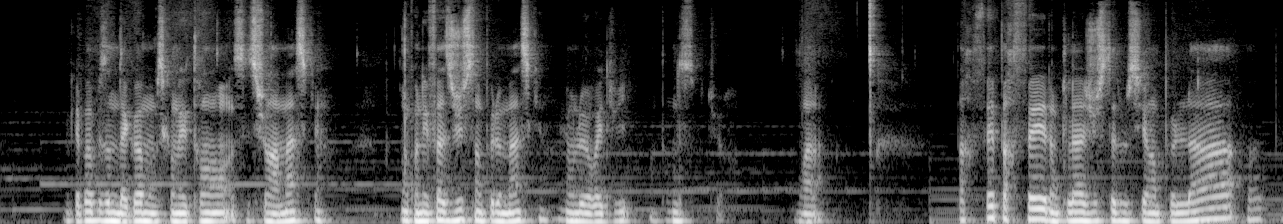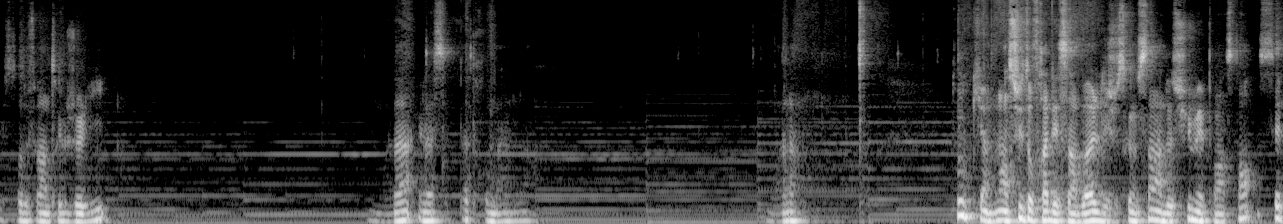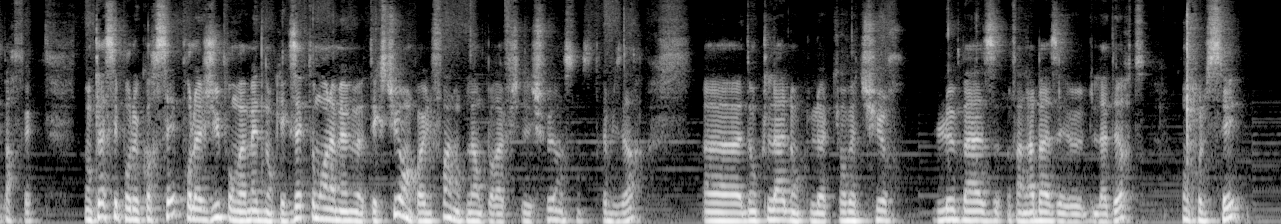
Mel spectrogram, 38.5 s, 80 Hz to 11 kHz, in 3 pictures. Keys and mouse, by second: 9.5 middle click, 20.6 right click, 22.4 right click, 22.9 middle click, 27.9 right click, 29.0 middle click, 31.9 right click.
